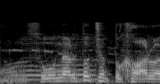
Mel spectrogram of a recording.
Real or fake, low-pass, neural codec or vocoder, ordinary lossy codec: real; 7.2 kHz; none; none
